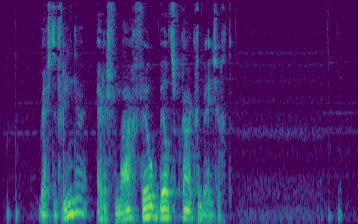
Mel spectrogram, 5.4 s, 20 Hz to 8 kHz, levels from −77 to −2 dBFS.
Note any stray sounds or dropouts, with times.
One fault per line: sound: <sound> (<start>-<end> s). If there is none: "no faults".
no faults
